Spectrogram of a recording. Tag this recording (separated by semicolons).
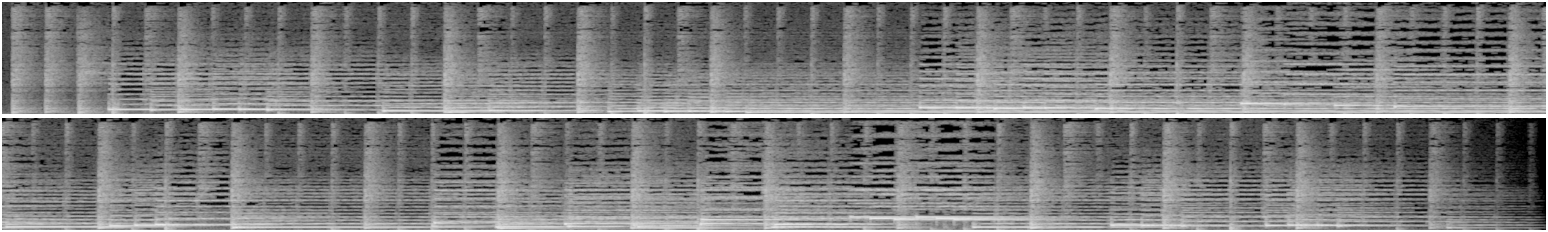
soft; intro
